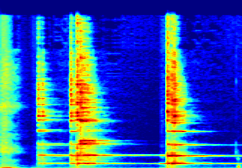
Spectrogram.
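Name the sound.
wine glasses clinking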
